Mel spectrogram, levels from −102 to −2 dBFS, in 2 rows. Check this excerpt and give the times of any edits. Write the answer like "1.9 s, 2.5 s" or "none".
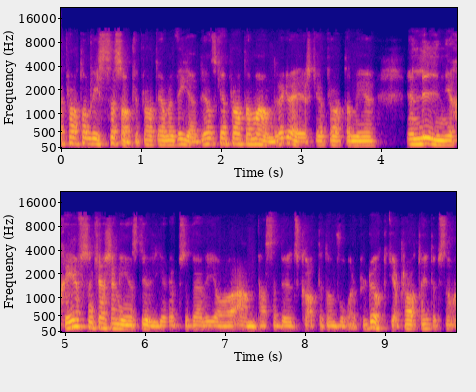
none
